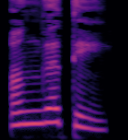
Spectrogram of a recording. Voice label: "ಅಂಗತ", Kannada

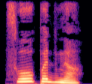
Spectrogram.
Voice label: "ಸ್ವೋಪಜ್ಞ", Kannada

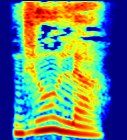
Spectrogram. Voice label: "ಝೂಲ", Kannada

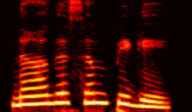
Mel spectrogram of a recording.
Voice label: "ನಾಗಸಂಪಿಗೆ", Kannada

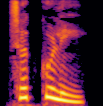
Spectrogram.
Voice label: "ಚಕ್ಕಳೆ", Kannada

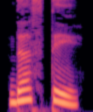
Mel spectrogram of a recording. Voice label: "ದೋಸ್ತ", Kannada

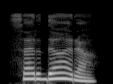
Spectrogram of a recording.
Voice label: "ಸರ್ದಾರ", Kannada

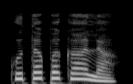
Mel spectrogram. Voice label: "ಕುತುಪಕಾಲ", Kannada

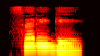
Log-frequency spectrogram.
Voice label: "ಸರಿಕೆ", Kannada

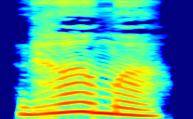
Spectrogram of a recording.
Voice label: "ಧಾಮ", Kannada

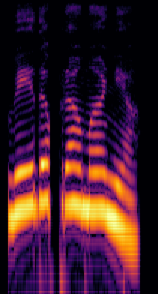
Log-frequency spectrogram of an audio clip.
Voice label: "ವೇದಪ್ರಾಮಾಣ್ಯ", Kannada

